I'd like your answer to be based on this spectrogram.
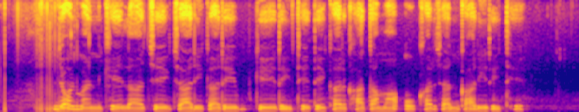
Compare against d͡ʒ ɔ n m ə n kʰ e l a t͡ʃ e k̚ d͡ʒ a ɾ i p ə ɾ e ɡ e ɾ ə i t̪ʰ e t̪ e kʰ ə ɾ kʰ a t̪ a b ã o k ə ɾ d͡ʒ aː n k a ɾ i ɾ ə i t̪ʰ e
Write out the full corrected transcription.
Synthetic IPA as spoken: d͡ʒ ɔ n m ə n kʰ e l a t͡ʃ e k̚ d͡ʒ a ɾ i k ə ɾ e ɡ e ɾ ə i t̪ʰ e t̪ e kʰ ə ɾ kʰ a t̪ a m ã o kʰ ə ɾ d͡ʒ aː n k a ɾ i ɾ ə i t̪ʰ e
